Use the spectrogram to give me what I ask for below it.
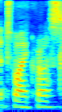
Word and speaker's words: Twycross: Is that how you pronounce the name of the town? – Yeah, Twycross.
